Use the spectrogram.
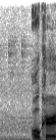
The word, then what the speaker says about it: ochre: what is uh the red U ochre that's how you pronounce it it's a um a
